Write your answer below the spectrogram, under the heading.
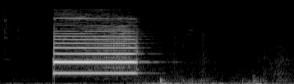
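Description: whistle blown

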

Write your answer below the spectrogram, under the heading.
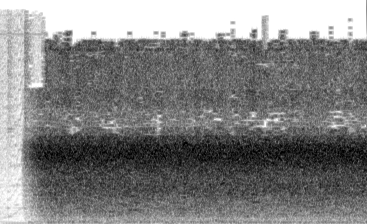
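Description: heavy rain pouring down

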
